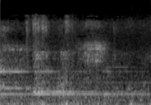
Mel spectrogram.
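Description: Electronic chime notes of a Baku metro station melody, two held notes with a second one joining about half a second in, slowly dying away over the low running rumble of a metro train.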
